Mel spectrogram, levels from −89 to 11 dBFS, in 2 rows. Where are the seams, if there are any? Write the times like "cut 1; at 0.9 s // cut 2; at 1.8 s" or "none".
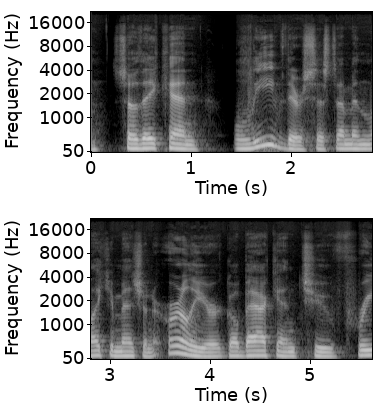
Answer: none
